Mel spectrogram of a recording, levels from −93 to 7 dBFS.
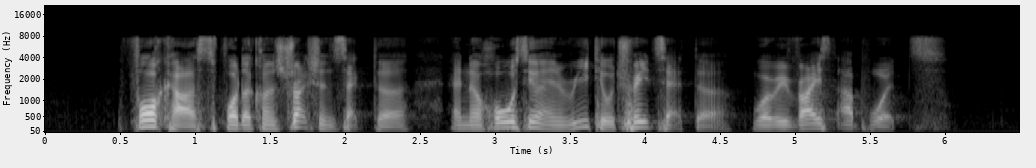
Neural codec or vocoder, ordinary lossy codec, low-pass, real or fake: none; none; none; real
